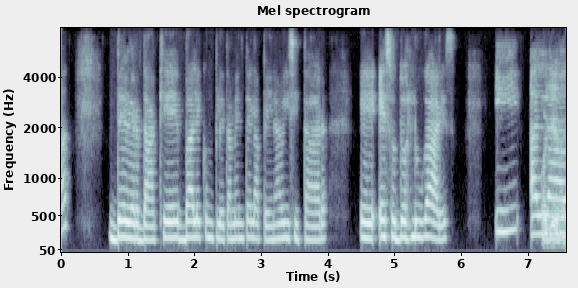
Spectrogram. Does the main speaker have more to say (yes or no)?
no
